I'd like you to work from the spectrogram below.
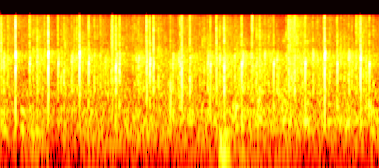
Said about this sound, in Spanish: Un aplauso.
